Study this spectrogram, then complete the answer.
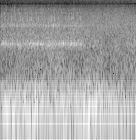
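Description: Steady wind gusting and buffeting the microphone, a continuous rough rumble with a faint high whine fading partway through.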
